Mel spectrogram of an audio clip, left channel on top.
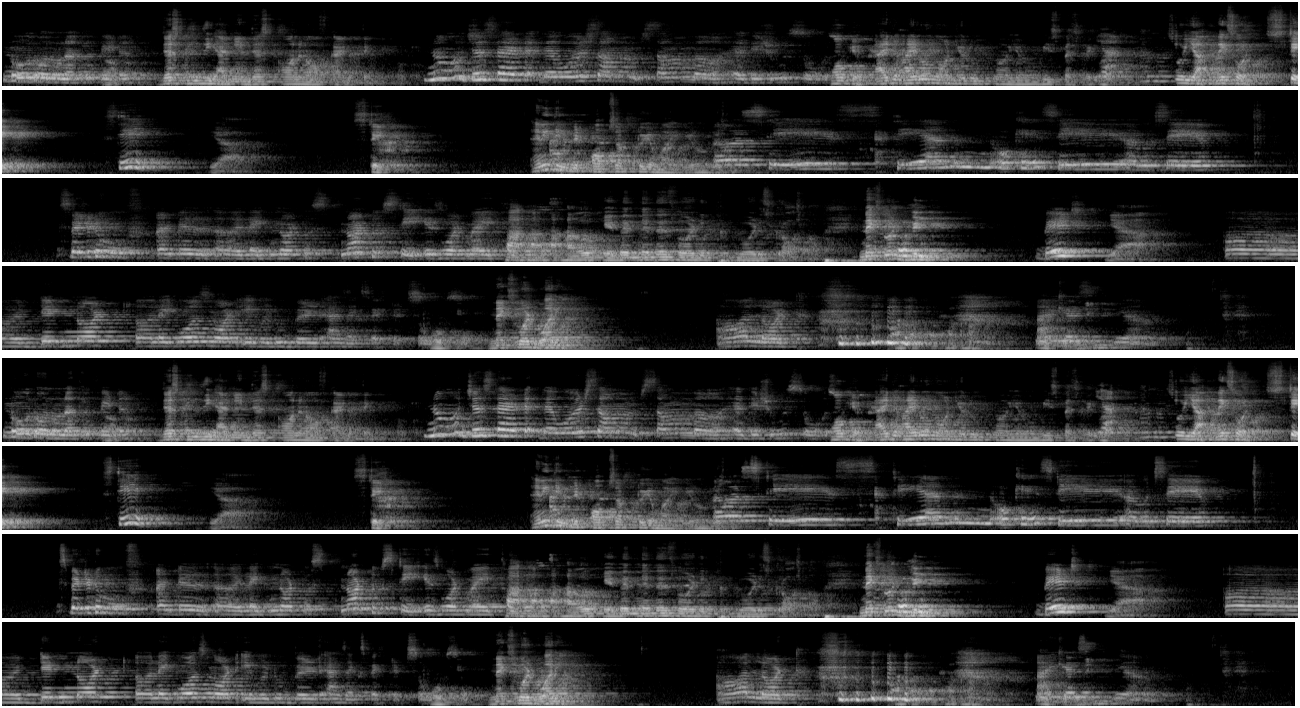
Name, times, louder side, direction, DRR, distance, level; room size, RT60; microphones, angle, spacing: voice 1, 0.0-2.0 4.2-8.5 10.9-11.7 14.1-14.4 16.7-16.9 18.4-18.7 20.1-21.4 21.7-25.1 26.5-31.4 34.6-35.2 36.3-36.7 38.1-43.6 44.0-44.1 46.0-48.1 48.4-49.7 50.0-50.4, right 1 dB, 65° right, 1 dB, 3.5 m, -24 dB
voice 2, 1.6-4.0 8.3-11.1 11.7-13.1 15.0-15.4 16.5-16.9 18.2-20.2 31.0-35.2 37.0-37.4 43.2-43.3 43.7-44.6 47.8-47.9 48.3-48.7 49.2-49.9 51.2-51.3, equal, 5° right, 1 dB, 3.7 m, -25 dB
29.0 x 18.0 x 7.0 m, 1.1 s
head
